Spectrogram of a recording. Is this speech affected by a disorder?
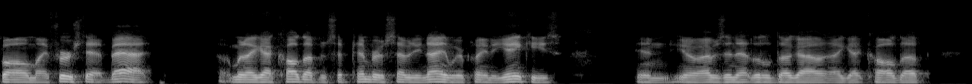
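Yes: Parkinson's disease; no longer flies planes because of Parkinson's.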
